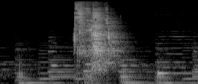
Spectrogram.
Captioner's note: tab pops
